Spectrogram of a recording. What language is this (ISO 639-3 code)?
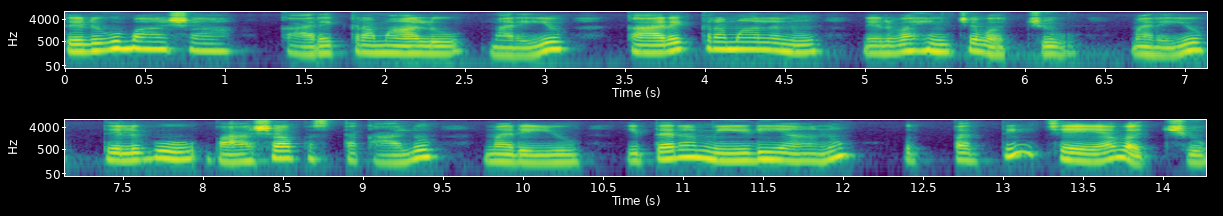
tel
